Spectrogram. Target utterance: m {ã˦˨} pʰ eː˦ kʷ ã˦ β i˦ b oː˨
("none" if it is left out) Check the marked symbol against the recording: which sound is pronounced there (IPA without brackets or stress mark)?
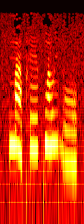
ã˦˨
